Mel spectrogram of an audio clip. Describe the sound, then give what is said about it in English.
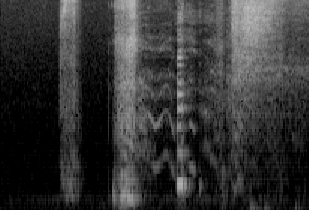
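A door pushed shut with a few sharp knocks and a brief metallic squeak, followed by a scraping rattle as the lock is turned, with no one talking. “Mrs. Stewart, why did you lock the door?”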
